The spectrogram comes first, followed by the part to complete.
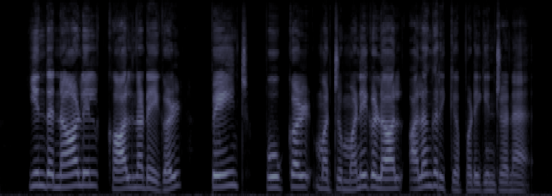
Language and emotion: Tamil, neutral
